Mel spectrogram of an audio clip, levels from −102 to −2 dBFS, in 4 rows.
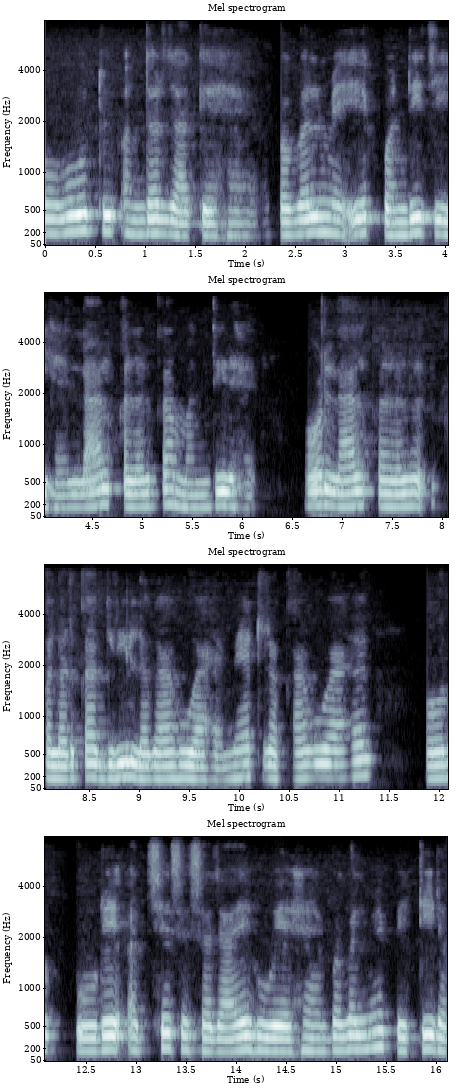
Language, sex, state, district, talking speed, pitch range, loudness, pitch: Hindi, female, Bihar, Sitamarhi, 150 wpm, 170-190 Hz, -19 LUFS, 180 Hz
